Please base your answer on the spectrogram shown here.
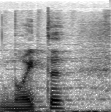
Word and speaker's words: noite: noche, whereas I have in Portuguese noite, which that's just Brazilian pronunciation actually, and in Portugal I think it would be something like noite.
